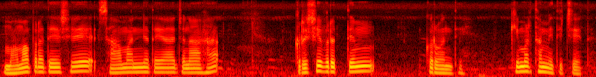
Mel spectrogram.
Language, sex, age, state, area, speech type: Sanskrit, male, 18-30, Uttarakhand, urban, spontaneous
